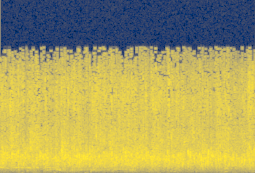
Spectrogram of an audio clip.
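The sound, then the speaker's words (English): Audience applause fills the whole stretch as a dense, even wash of many hands clapping at once. It stays loud and steady throughout, with no clear cheering on top. “Congratulations, everybody. Let's give yourselves a round of applause”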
